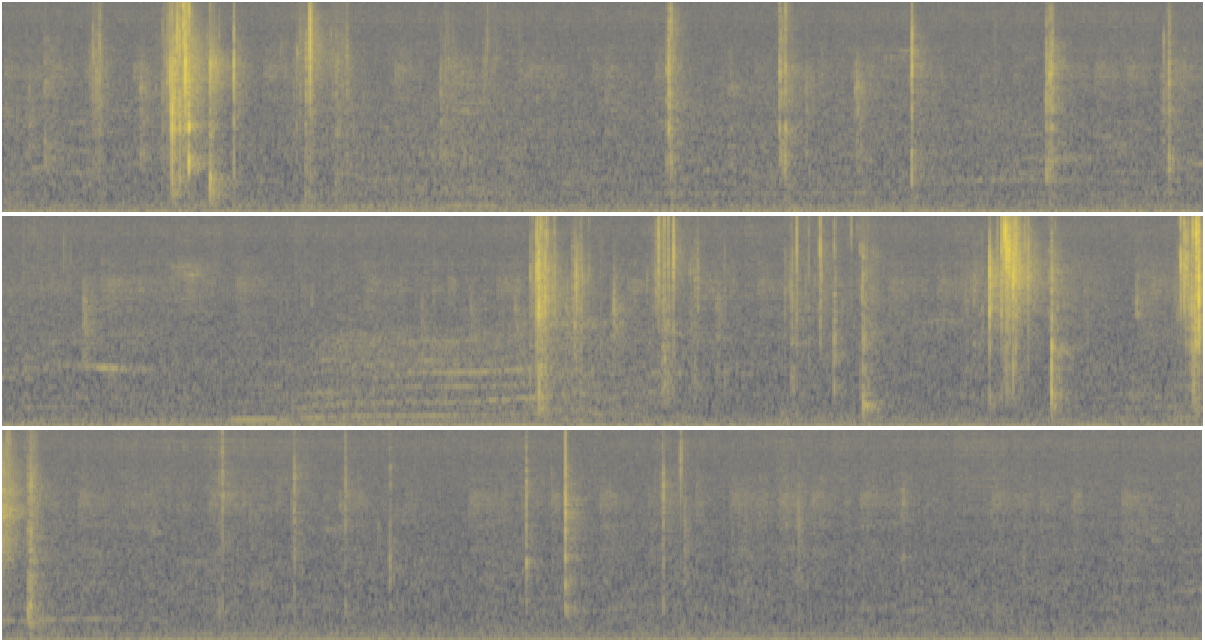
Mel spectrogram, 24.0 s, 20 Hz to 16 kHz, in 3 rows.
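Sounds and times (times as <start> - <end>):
slime popping and clicking: 0.6 - 3.4, 6.9 - 7.9, 11.4 - 13.9, 14.5 - 15.2, 15.8 - 16.4.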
